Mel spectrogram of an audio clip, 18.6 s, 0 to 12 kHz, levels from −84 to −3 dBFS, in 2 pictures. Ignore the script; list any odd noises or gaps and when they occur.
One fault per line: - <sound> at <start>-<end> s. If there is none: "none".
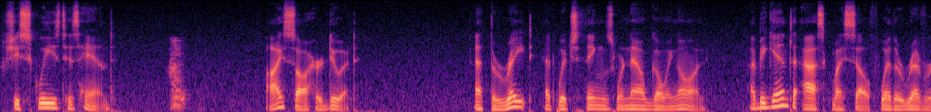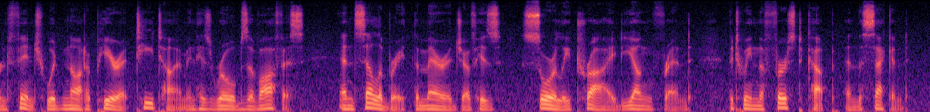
- sneeze at 1.7-2.1 s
